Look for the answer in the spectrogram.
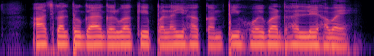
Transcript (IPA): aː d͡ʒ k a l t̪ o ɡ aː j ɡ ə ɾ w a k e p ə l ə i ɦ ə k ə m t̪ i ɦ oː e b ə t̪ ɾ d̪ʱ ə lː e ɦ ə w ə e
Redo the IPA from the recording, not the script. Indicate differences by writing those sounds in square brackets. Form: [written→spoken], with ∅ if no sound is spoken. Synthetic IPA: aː d͡ʒ k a l t̪ o ɡ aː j ɡ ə ɾ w a k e p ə l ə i ɦ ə k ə m t̪ i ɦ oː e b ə [t̪→∅] ɾ d̪ʱ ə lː e ɦ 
